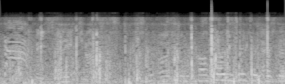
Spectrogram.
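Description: Indistinct voices of people walking, with the scuff of footsteps and short knocks from handling a handheld camera.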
